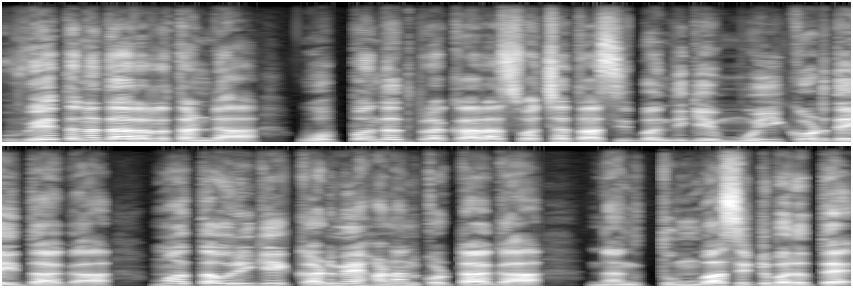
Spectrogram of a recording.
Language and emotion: Kannada, angry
